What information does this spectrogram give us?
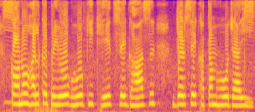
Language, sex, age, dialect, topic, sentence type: Bhojpuri, female, 18-24, Western, agriculture, question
